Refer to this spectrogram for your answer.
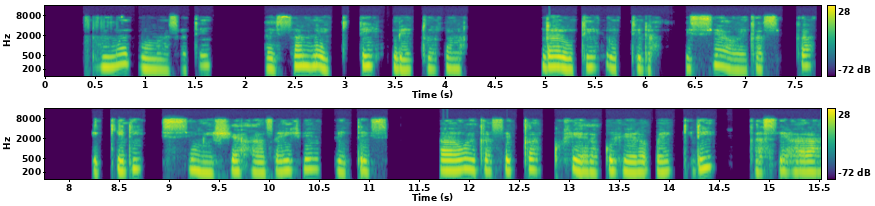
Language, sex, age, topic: Gamo, female, 25-35, government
